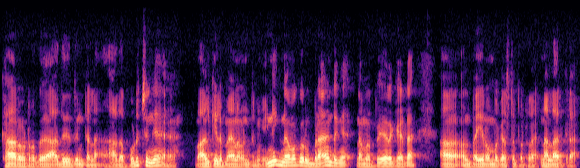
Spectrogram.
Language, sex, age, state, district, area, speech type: Tamil, male, 45-60, Tamil Nadu, Erode, urban, spontaneous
